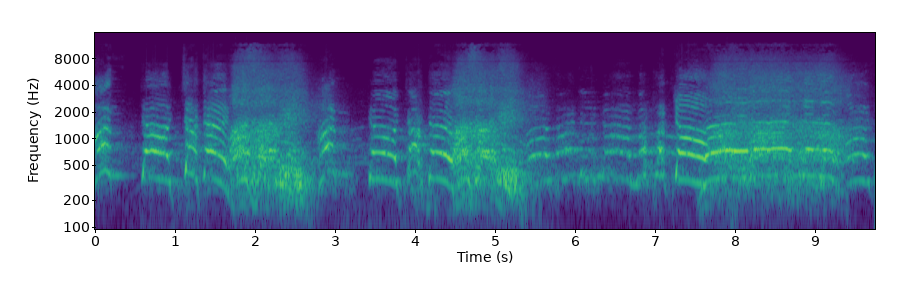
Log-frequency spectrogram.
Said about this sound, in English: Soon after Article 370 was revoked, protests erupted. First, large crowds of people living in Kashmir took to the streets to protest, saying they want Kashmir to be free and independent.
